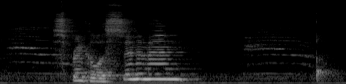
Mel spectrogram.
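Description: Pipsqueak, a pet cat, gives drawn-out meows close by, one long wavering call followed by a shorter one, while a person talks briefly over them.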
